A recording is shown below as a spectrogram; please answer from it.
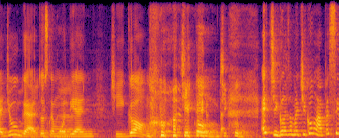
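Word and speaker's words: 气功: Cikung. Qigong sama qigong apa sih bedanya? Lah, I'm confused bacanya sometimes. cikung. Tapi ngomongnya bukan qigong. Bukan. Kalau bule-bule ngomongnya qigong. Ya karena mereka nggak tahu bahasa ngomong Chinese-nya.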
